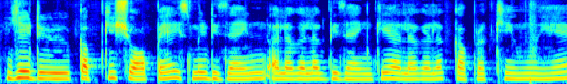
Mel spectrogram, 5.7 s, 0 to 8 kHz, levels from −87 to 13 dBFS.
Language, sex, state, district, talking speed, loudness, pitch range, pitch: Hindi, female, Himachal Pradesh, Shimla, 190 wpm, -18 LUFS, 195-215 Hz, 205 Hz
